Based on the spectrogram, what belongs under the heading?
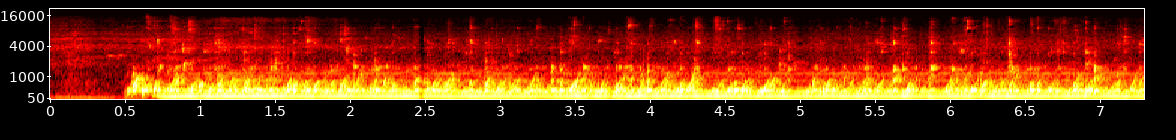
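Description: Bubbles blown through a straw into dyed water while making a voiced sound, starting abruptly and continuing steadily for several seconds, with a sustained hummed voice tone running under the dense, gurgling bubbling.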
